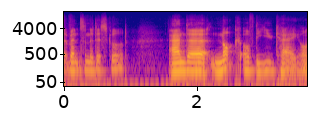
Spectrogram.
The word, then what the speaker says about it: Knock: And Knock of the UK, or No Chuck, as it's properly pronounced.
